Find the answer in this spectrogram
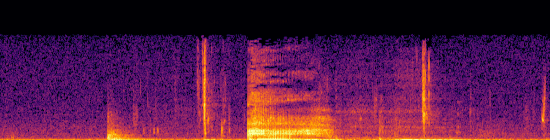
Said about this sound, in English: All separate, which is good in this case because then I can have a sip of Molson Golden because I'm talking a lot.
